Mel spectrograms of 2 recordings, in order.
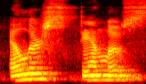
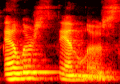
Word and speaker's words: Ehlers-Danlos: And can you say it slow so I can try to spell it? Absolutely. We'll take the advantage of expanding awareness to the Ehlers-Danlos syndromes.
